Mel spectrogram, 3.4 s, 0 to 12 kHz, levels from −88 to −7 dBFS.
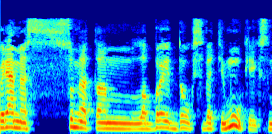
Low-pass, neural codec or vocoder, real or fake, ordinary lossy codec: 7.2 kHz; none; real; MP3, 32 kbps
